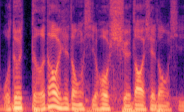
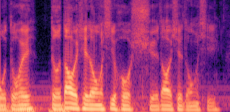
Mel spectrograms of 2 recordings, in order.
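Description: First: It is said in a curious, lively tone. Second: It is said in a steady, even tone. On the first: The speaker feels eager to do the task. "就感觉有点好像想要去做的感觉" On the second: The speaker feels neutral about the task. "这样是一个比较平稳的讲法"

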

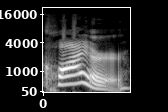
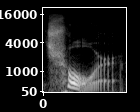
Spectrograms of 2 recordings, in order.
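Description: First: It is said like 'kwire', rhyming with 'fire'. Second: It is said like 'chore', rhyming with 'more'. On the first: The speaker calls it right. "才发现这个字竟然念choir" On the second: The speaker calls it wrong. "这个字如果照字面上的发音看起来很像是chore"

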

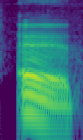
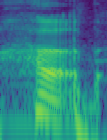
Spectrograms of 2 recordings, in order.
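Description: First: American accent, with a silent h. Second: British accent, with a pronounced h.

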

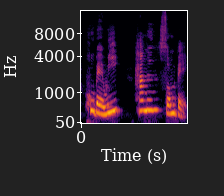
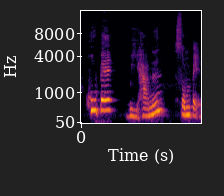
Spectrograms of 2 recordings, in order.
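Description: First: There is a break right after 후배위. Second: There is a break right after 후배.

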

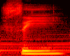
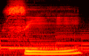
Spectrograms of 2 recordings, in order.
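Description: First: The pitch stays level throughout. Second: The pitch rises at the end.

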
